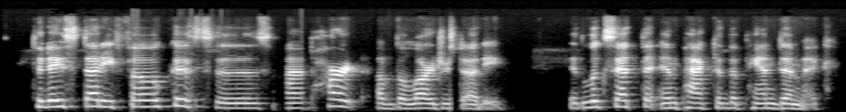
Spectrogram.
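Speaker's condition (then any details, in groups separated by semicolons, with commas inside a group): No condition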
